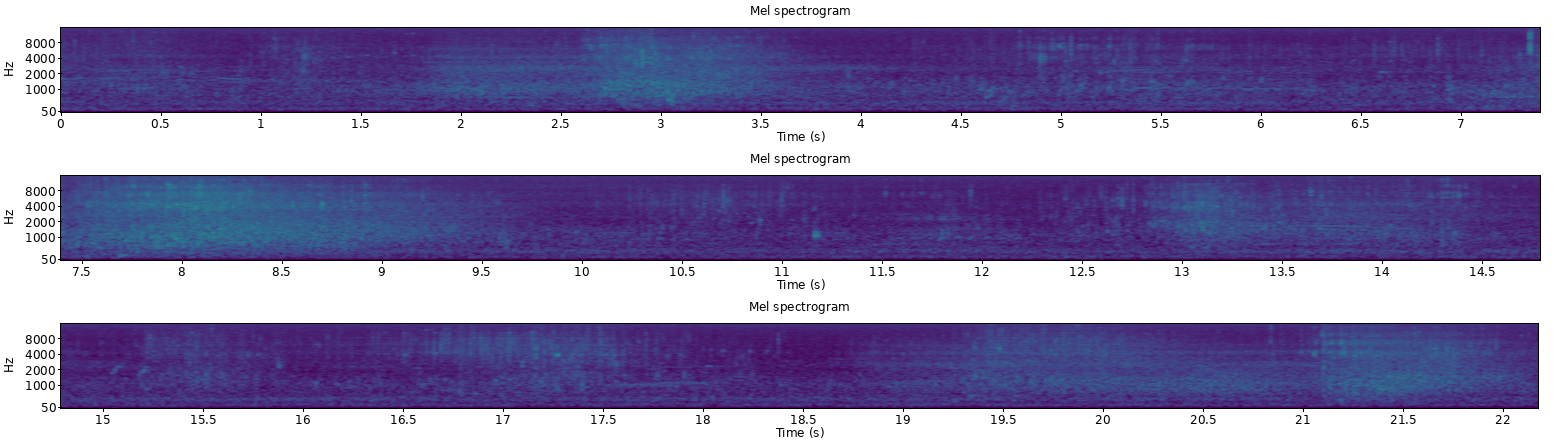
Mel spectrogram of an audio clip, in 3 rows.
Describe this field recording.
Recorded using a SoundDevices Mixpre3 and a Sennheiser 8050 stereo set.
